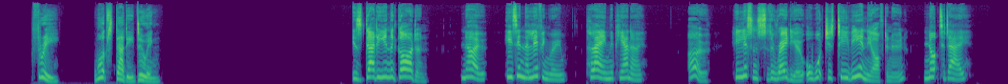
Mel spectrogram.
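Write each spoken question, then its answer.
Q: What's Daddy doing?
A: Playing the piano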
